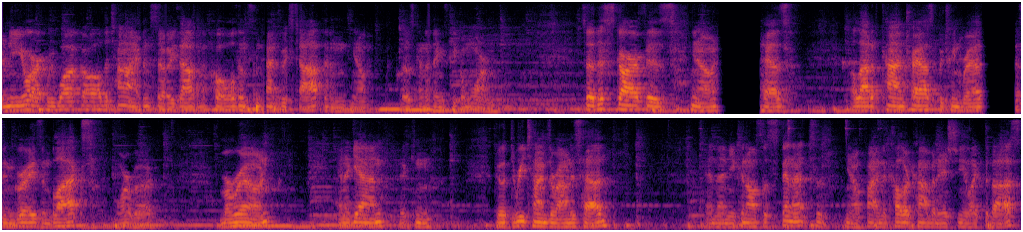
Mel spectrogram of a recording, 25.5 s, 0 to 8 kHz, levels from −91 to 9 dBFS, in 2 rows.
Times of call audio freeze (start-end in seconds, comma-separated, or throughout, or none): 8.94-9.49, 12.23-12.68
